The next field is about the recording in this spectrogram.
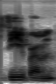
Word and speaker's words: Vibram: If you were traveling in Italy, usually people would pronounce it as Vibram. The founder of the company was a gentleman named Vitali Bramani. – Mm-hmm. – And so in Italy, you would pronounce it like Vibram. Here, I think a lot of people saw the word and read it similar to the way you say vibrate.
